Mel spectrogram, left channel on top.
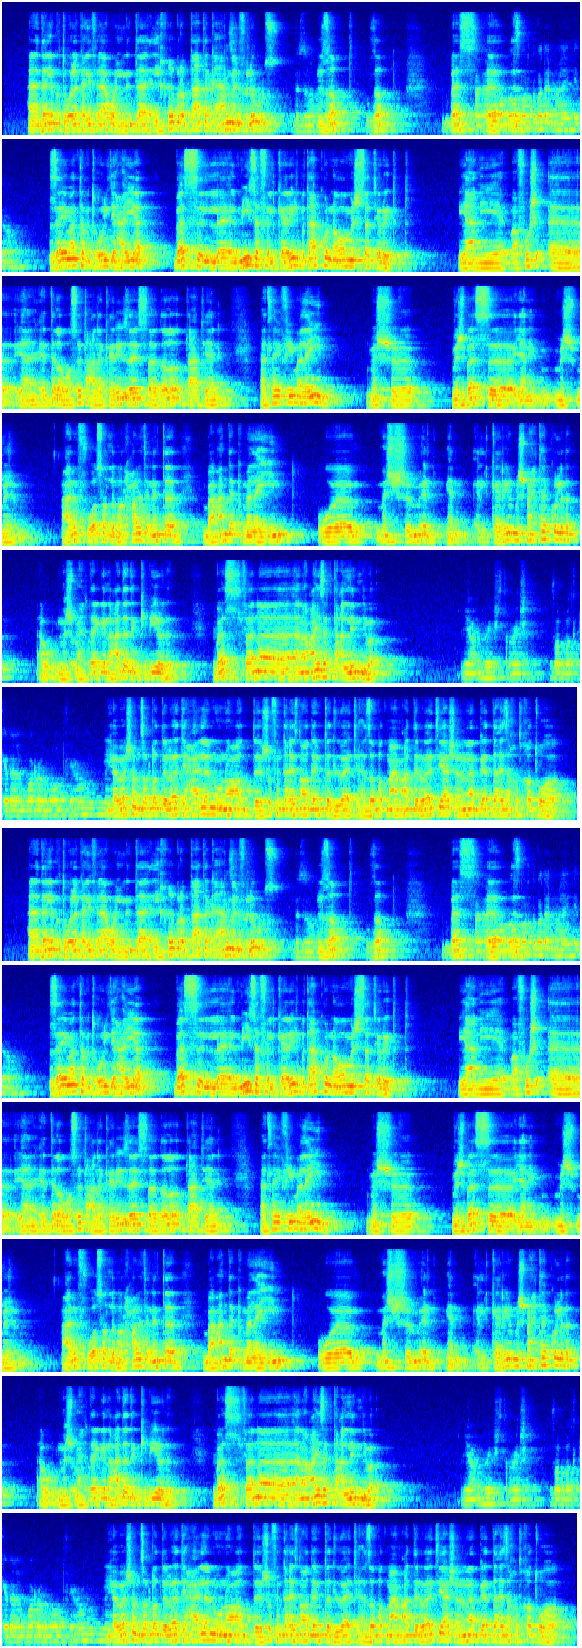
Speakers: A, on the left (about 15°); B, on the left (about 75°).
A: انا ده اللي كنت بقول لك عليه في الاول ان انت الخبرة بتاعتك
B: اركز
A: اهم من
B: في
A: الفلوس
B: الخبره بالظبط
A: بالظبط
B: اه
A: بالظبط بس
B: فالموضوع
A: آه، ز-
B: برضه بدا معايا كده اه
A: زي ما انت بتقول دي حقيقة بس
B: مم.
A: ال- الميزة في الكارير بتاعكم ان هو مش ساتيوريتد يعني
B: مم.
A: ما فيهوش آه يعني انت لو بصيت على كارير زي الصيدلة بتاعتي يعني هتلاقي فيه ملايين مش
B: مم.
A: مش بس آه، يعني مش مش عارف وصل لمرحلة ان انت بقى عندك ملايين ومش ال- يعني الكارير مش محتاج كل ده او
B: بالظبط
A: مش محتاج
B: اه
A: العدد الكبير ده
B: مم.
A: بس فانا انا عايزك تعلمني بقى
B: يا عم قشطة ماشي ظبط كده مرة ونقعد فيها ونوريك
A: يا باشا نظبط دلوقتي
B: الدنيا
A: حالا ونقعد شوف انت عايز نقعد امتى دلوقتي هظبط معايا ميعاد دلوقتي عشان انا بجد عايز اخد خطوة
